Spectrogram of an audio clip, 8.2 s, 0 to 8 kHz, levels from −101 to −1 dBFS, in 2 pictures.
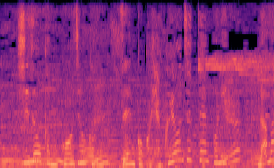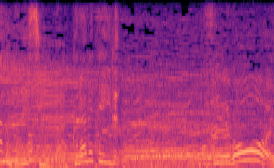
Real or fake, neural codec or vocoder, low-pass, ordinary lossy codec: real; none; none; none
